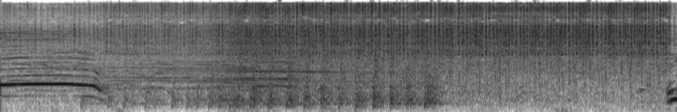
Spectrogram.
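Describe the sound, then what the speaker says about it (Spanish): A crowd at a Movimiento Ciudadano political rally in Mexico applauds and cheers. After a brief sustained tone at the start, a dense, steady wash of clapping fills the rest of the clip. "Un aplauso por favor."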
